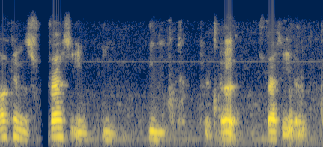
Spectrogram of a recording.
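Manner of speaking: stumbling, hushed, breathy whispered stammer. Speaker recording a video, which makes it worse, stammering. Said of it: "Sorry, stammering".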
